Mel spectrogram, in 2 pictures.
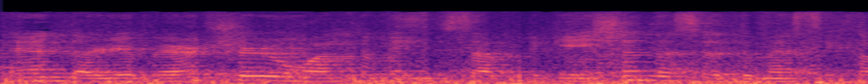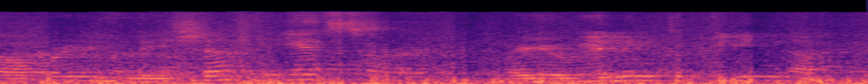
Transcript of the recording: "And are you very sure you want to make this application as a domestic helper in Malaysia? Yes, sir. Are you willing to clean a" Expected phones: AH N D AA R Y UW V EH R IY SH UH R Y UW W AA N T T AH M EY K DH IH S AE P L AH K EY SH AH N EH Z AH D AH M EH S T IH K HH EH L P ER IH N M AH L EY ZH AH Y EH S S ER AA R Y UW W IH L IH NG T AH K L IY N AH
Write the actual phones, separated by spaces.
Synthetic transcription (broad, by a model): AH N D AA R Y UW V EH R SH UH R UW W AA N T T AH M EY K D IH S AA B L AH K EY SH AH N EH S AH D AH M EH S T IH K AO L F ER IH N M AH L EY SH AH Y EH S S AA R Y UW W IH L IH NG T AH K L IY N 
